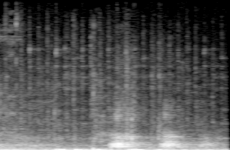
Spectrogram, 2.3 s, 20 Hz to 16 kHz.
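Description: A zombie dog in Resident Evil 2 gives a couple of short snarling barks over a low rumbling game ambience, moderately loud and close.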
